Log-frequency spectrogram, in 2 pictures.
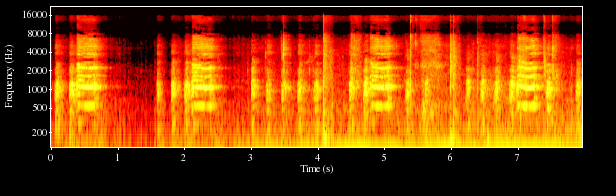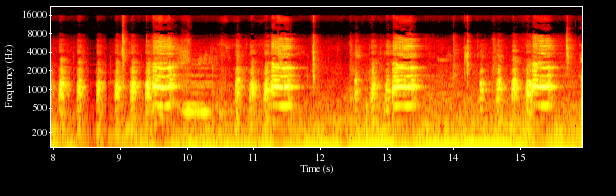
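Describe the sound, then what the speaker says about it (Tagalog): Chickens cluck loudly and repeatedly nearby in a steady pattern of short bursts, with a low background hum beneath. "Ang ingay ng manok."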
